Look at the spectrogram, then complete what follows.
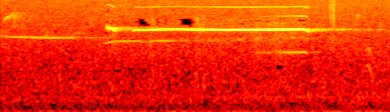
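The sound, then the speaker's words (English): A broad-winged hawk gives one thin, high-pitched whistled cry, held steady for about a second after a brief sharp start, clear over a quiet outdoor background in an area with a beaver pond and lowlands. “I've gotten closer to the broad-winged hawk, and that's that cry sound.”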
